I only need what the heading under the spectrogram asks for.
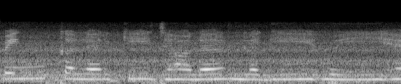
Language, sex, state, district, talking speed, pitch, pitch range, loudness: Hindi, female, Madhya Pradesh, Katni, 105 wpm, 235 Hz, 235-250 Hz, -13 LUFS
